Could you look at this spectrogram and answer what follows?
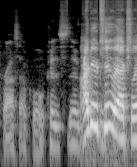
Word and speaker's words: Ra's al Ghul: Don't you mean Ra's al Ghul? They say it wrong. Yeah, it's Ra's al Ghul. They always say it wrong in this, and it bugs me. Ross.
